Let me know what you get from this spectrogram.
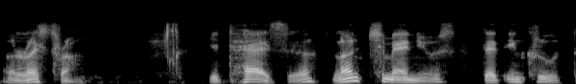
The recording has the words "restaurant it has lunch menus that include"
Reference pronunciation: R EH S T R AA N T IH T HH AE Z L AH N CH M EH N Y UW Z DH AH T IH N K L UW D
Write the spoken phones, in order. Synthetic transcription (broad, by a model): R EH S T R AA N IH T HH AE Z L AH N CH M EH N Y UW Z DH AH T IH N K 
